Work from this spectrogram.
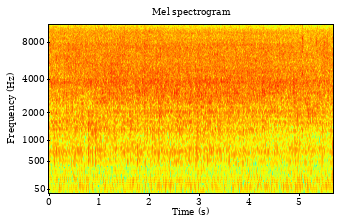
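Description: Cumin, mustard seeds and green chili crackle and sizzle in hot oil in a home kitchen, a steady dense frying hiss that stays loud and close throughout with no talking.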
